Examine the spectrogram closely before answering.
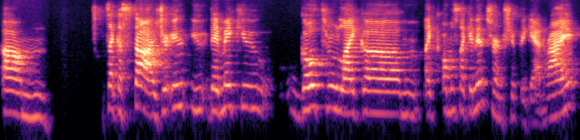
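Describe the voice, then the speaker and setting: A woman hosting a podcast interview, enthusiastic and animated, acting out little asides. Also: a little high, measured pace. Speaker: podcast host. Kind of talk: casual interview. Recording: muffled, echoey room audio.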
